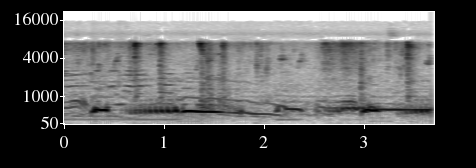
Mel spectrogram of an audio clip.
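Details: Barbary dove kept as a household pet, calling actively: a brief low coo, then a longer purring, rolling coo with a gliding tail. Sharp clicks and taps are heard in a small indoor room.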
